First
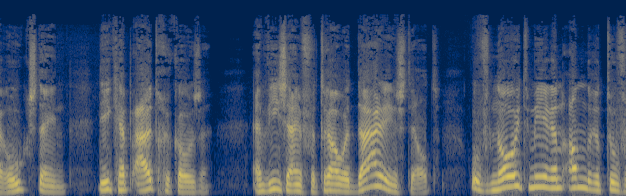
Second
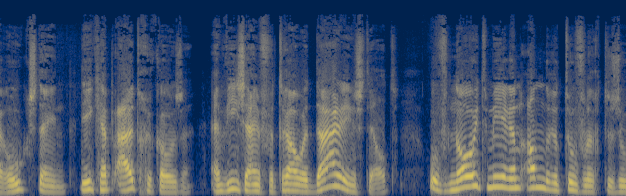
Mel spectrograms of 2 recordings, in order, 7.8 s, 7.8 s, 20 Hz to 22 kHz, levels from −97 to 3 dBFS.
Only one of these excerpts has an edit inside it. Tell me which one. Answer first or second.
second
